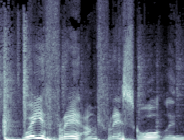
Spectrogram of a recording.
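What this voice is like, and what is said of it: Poor put-on Scottish accent. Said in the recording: “my Scottish accent. Poor, I know.”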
